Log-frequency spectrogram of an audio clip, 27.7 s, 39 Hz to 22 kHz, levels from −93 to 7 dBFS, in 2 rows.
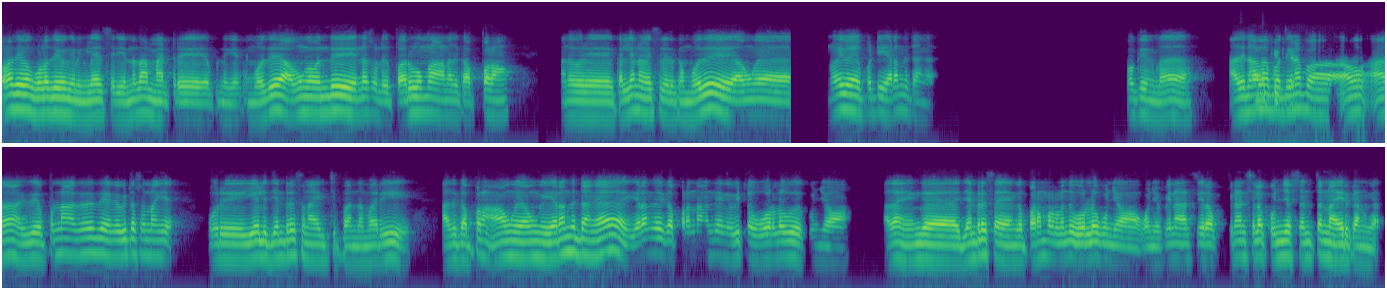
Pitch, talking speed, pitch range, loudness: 150 Hz, 140 wpm, 135-160 Hz, -17 LUFS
